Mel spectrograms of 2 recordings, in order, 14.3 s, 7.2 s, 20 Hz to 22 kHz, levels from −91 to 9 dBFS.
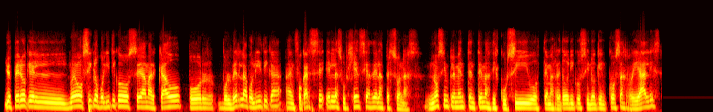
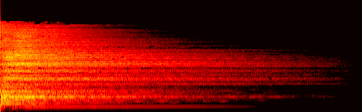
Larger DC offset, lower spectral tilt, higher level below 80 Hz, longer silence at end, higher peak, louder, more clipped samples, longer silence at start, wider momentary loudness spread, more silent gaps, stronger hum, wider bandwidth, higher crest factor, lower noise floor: neither; first, -7.5 dB/octave vs 1 dB/octave; first, -46 dBFS vs under -90 dBFS; second, 1.15 s vs 3.3 s; first, -2 dBFS vs -6 dBFS; first, -16 LUFS vs -20 LUFS; neither; about the same, 0.1 s vs 0 s; second, 7 LU vs 26 LU; neither; neither; second, 8.4 kHz vs 11.5 kHz; second, 12 dB vs 22 dB; about the same, -83 dBFS vs -80 dBFS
